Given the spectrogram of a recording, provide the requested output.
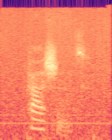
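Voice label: "passions", US English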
